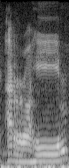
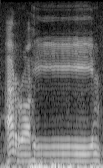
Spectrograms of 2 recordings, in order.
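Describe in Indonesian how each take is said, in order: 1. Vokal panjang hanya dibaca sebentar. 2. Vokal panjang dibaca sedang. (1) "bisa dibaca pendek"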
